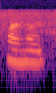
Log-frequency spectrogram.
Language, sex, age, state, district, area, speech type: Assamese, female, 18-30, Assam, Udalguri, rural, conversation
